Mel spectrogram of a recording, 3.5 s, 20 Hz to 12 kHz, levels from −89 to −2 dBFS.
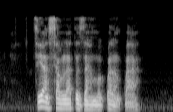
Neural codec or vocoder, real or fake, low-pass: codec, 16 kHz, 8 kbps, FunCodec, trained on Chinese and English, 25 frames a second; fake; 7.2 kHz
